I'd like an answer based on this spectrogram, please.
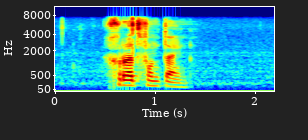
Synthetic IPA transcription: χruətfɔntɐjn

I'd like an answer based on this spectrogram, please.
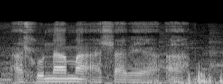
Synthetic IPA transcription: aɬʊnamaʔaɬaβɛaʔa

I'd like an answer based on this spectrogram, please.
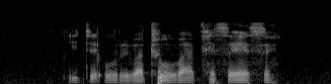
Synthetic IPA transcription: ḭtʼɛ̰ʔʊɾiβatʰʊβap̪fʰɛsɛːsɛ

